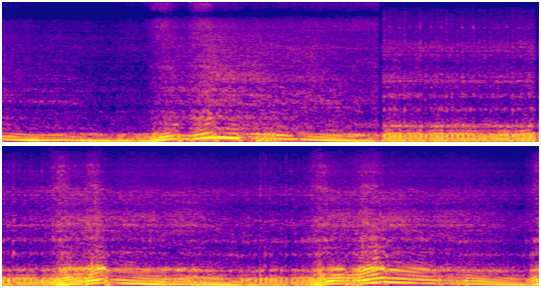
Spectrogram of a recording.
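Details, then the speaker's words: K-swapped Honda Civic, untuned and running rich with occasional black smoke: several clean blips rise smoothly and fall back to a calm, quiet idle with no clatter; the engine revs healthily. "As you can see, she's nice and quiet."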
